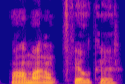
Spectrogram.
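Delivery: put-on high, small voice of a frightened little boy; scared child voice. Son to his mom after a drug binge, small scared child voice. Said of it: "with the most child voice, shaking and scared".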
